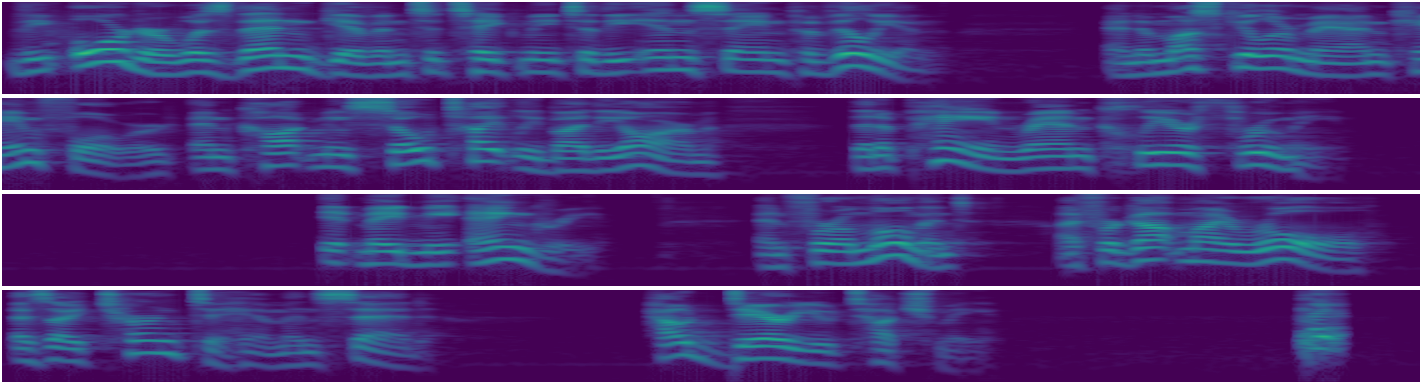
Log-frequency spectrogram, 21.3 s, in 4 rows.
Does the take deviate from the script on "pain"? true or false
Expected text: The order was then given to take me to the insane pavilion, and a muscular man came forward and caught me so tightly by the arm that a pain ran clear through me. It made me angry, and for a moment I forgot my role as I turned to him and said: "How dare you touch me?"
false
